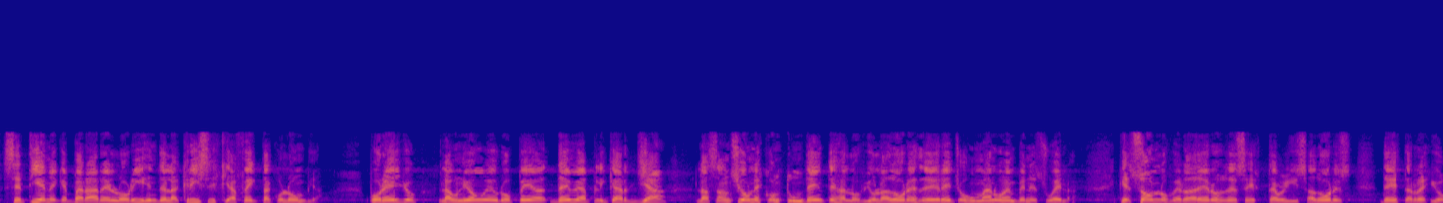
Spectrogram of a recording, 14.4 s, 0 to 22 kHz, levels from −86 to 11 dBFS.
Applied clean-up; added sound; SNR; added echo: none; none; none; none.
